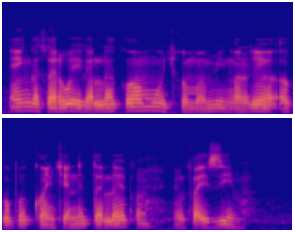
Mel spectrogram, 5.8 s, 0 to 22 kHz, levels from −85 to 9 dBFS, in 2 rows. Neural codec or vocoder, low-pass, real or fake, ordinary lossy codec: autoencoder, 48 kHz, 128 numbers a frame, DAC-VAE, trained on Japanese speech; 19.8 kHz; fake; none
